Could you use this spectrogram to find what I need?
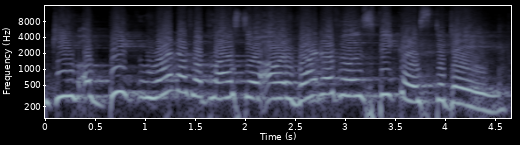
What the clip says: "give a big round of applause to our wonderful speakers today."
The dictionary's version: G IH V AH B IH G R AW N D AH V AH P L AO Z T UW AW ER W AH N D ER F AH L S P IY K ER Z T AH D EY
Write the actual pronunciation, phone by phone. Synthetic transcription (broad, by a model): G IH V AH B IH G R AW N AH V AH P L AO S T UW AW ER W AH N D ER F AH L S P IY K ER S T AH D EY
